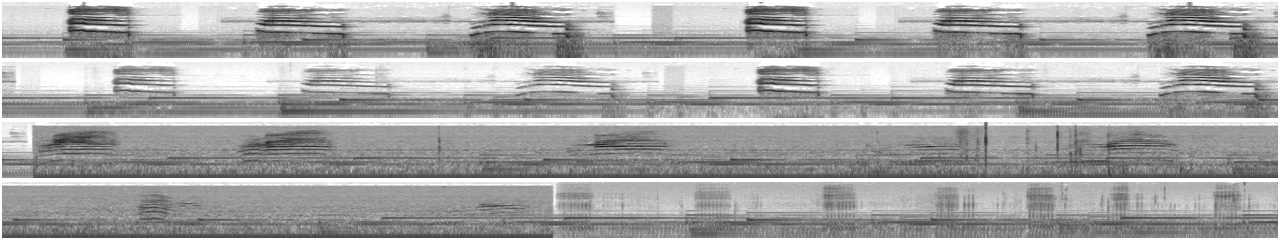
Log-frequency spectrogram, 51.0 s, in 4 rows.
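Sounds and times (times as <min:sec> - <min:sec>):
soft background music: 0:00.0 - 0:51.0
cats meowing: 0:00.7 - 0:01.4, 0:02.4 - 0:03.6, 0:04.2 - 0:06.0, 0:07.4 - 0:08.2, 0:09.3 - 0:10.4, 0:11.4 - 0:12.7, 0:13.9 - 0:14.6, 0:15.8 - 0:16.7, 0:17.9 - 0:19.0, 0:20.3 - 0:21.0, 0:22.2 - 0:23.2, 0:24.4 - 0:26.7, 0:27.9 - 0:28.9, 0:31.2 - 0:32.2, 0:34.2 - 0:35.3, 0:36.2 - 0:37.3, 0:39.6 - 0:40.3, 0:42.9 - 0:51.0
steady hiss: 0:01.5 - 0:06.9, 0:08.3 - 0:12.8, 0:25.8 - 0:51.0.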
